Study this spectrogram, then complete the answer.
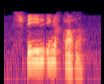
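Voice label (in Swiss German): "speelunterbreche", Alsatian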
